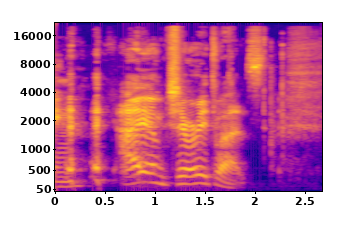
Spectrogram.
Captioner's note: laughs; guy laughs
